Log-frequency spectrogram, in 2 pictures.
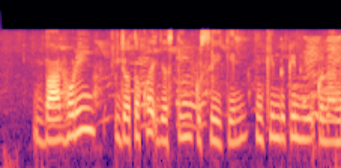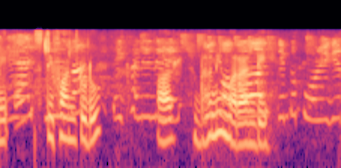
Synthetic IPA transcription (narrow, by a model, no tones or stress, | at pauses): baɾɦɔɾiŋd͡ʒɔt̪ɔkʰɔjʔ̚d͡ʒɔst̪iŋkusijkinuŋkind̪ukinɦujuʔkɔnamiʔ̚sʈipʰanʈuɖu | aɾd̪ʱənimaɾaɳɖi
